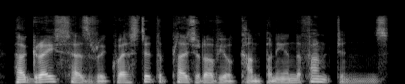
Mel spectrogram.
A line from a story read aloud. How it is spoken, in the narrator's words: he said so smoothly it could have issued from a pitcher of treacle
